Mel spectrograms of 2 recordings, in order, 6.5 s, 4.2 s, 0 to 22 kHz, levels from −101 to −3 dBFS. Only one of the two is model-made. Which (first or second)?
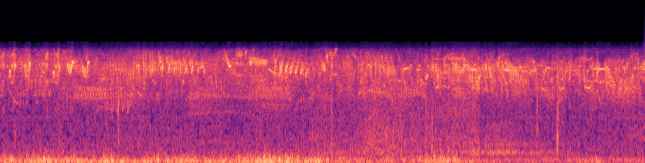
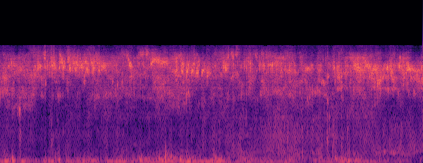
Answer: second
